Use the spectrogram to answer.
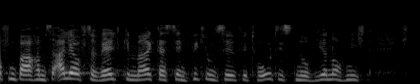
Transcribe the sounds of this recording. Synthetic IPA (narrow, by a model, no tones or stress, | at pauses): ɔfn̩baːɐɦaːbm̩sʔa̰ləaʊfd̥eːɐvɛltɡ̥əmɛɐk̚t̚d̥asd̥iːɛntv̥ɪklʊŋshɪlfətʰoːtɪstnuːɐviːɐnɔχnɪçt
